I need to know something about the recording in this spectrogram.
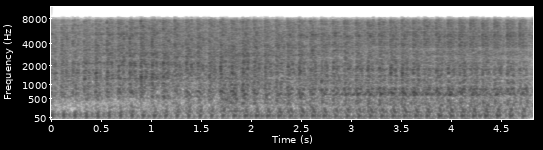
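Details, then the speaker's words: Yamaha TMAX scooter after carb clean and jet check: lumpy, slightly uneven idle with light clatter that won't take throttle or pick up revs; cause not confirmed; engine will not rev. "Nah, it won't let you. Won't let you put any revs at all."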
